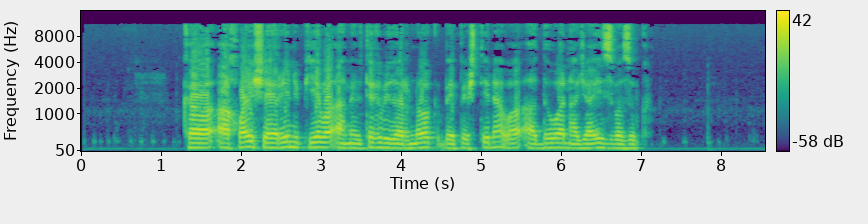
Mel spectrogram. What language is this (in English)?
Ormuri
